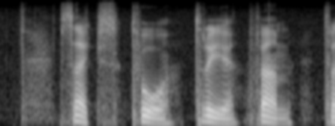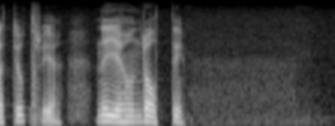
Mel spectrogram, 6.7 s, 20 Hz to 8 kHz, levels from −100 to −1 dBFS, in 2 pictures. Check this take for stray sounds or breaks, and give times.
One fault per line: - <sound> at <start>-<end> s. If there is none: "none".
none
